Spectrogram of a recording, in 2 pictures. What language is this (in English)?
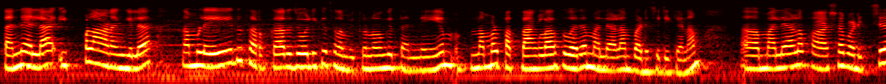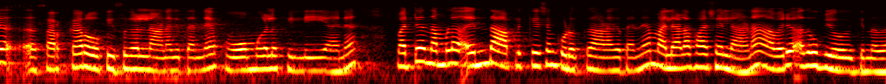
Malayalam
